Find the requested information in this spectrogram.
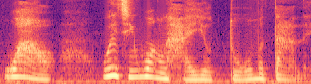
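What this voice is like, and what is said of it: Soft, quiet voice. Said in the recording (Chinese): “小声的说”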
